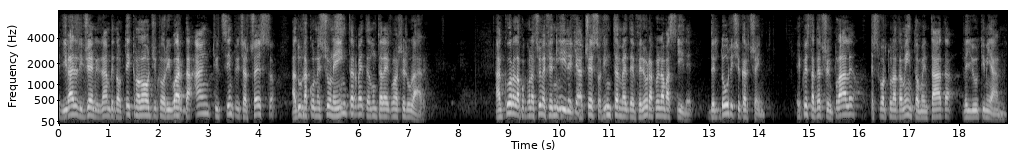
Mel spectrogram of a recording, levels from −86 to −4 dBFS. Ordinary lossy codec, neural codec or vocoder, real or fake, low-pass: none; codec, 24 kHz, 0.9 kbps, WavTokenizer, medium speech release version 2; fake; 7.2 kHz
